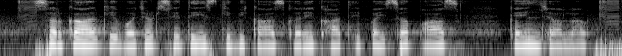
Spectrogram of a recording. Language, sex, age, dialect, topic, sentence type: Bhojpuri, female, 25-30, Southern / Standard, banking, statement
